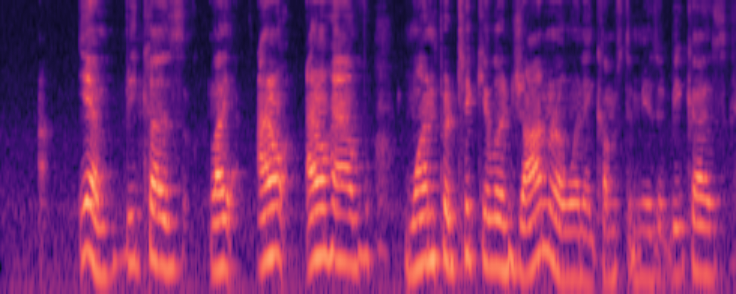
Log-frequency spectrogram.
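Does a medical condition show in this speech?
Yes: cerebral palsy; from birth, wheelchair user.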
